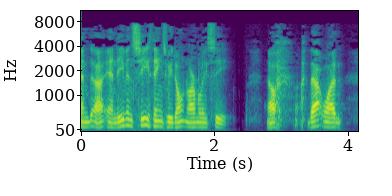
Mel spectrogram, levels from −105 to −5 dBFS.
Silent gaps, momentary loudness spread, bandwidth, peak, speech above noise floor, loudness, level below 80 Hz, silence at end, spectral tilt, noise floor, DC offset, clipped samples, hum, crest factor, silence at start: none; 10 LU; 8 kHz; 0 dBFS; 38 dB; -18 LUFS; -60 dBFS; 0.25 s; -5 dB/octave; -55 dBFS; under 0.1%; under 0.1%; none; 18 dB; 0 s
